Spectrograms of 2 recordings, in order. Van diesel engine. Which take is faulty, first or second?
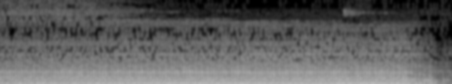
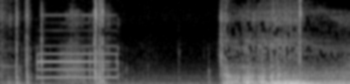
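first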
